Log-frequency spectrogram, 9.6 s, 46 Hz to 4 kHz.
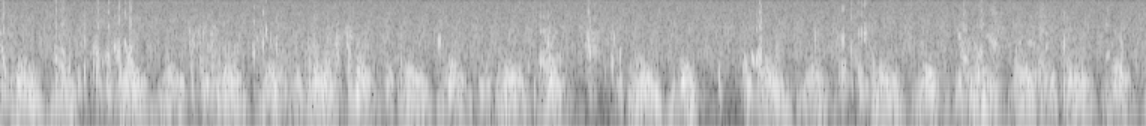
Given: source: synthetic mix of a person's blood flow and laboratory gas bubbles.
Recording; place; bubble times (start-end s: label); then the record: Doppler ultrasound of blood flow; precordium
0.00-0.14 s: bubbles
0.41-1.16 s: bubbles
1.55-2.00 s: bubbles
2.06-2.47 s: bubbles
2.51-3.08 s: bubbles
3.62-3.78 s: bubbles
3.96-4.07 s: bubbles
4.37-4.69 s: bubbles
4.84-4.99 s: bubbles
5.02-5.21 s: bubbles
5.96-6.04 s: bubbles
6.15-6.51 s: bubbles
6.76-6.82 s: bubbles
6.95-7.23 s: bubbles
7.97-8.76 s: bubbles
8.84-9.07 s: bubbles
9.20-9.39 s: bubbles
From the record:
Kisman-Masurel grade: 242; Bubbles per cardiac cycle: several, 3 to 8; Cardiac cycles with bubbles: 100%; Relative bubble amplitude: moderate (0.250 to 0.450); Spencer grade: 3 (all of the cardiac periods contain showers or single bubble signals, but not dominating or overriding the cardiac motion signals); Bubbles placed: anywhere in the cardiac cycle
